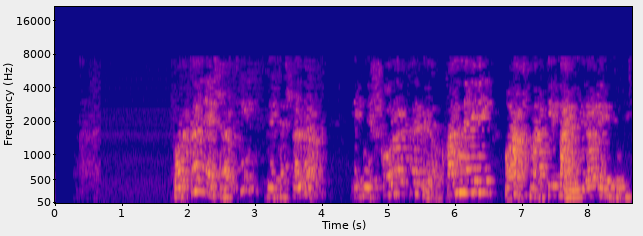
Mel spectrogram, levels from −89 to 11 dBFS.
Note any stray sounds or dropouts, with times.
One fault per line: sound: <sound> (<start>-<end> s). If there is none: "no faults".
no faults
